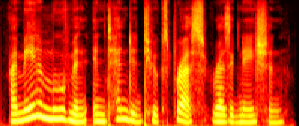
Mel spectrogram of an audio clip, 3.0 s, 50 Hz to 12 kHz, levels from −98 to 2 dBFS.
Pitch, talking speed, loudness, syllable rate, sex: 210 Hz, 160 wpm, -16 LUFS, 6.0 syllables/s, female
